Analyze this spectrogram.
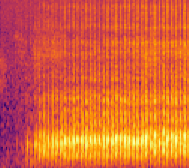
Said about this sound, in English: Want to hear a cat purr louder than an air conditioner? Meet Merlin.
